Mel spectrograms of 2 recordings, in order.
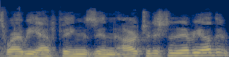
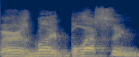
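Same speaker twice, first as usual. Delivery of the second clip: acted speaking through clenched teeth. Retelling what a child said mid-argument, imitating speaking through gritted teeth. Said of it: "And through gritted teeth".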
